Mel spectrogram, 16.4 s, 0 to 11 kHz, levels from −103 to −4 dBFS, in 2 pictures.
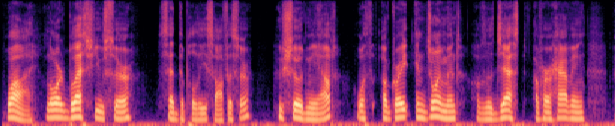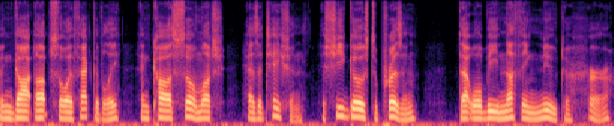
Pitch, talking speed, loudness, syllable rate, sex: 135 Hz, 165 wpm, -19 LUFS, 4.7 syllables/s, male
